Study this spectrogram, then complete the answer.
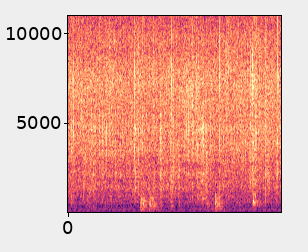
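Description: Shrimp reheating in a hot pan give a steady, close sizzle and fry, with a few brief stirring scrapes breaking through the hiss.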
